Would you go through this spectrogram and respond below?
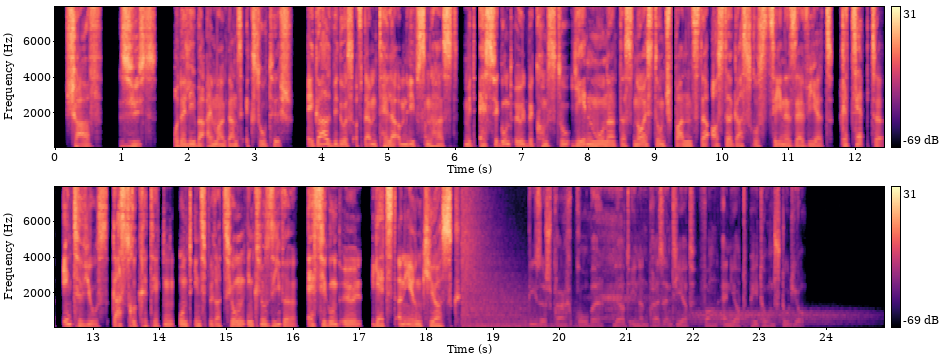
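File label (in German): spot sympathisch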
